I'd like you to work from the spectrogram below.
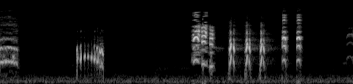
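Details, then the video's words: Common moorhen in the wild giving short, harsh clucking notes: a brief burst, a stuttered phrase, then a rapid run of five or six loud chattering calls. "BURUNG MANDAR BATU DI ALAM LIAR/COMMON MOORHEN BIRD"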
